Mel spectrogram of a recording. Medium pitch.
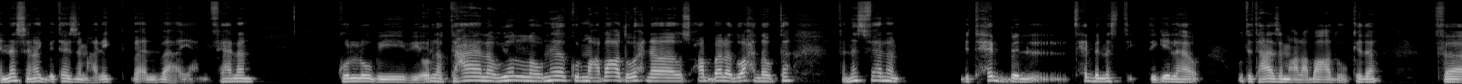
Yes: medium, 145 Hz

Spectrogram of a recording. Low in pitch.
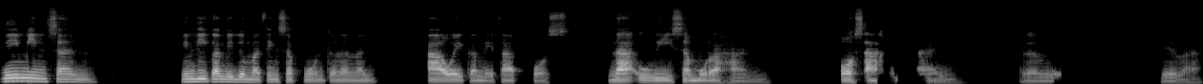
Yes: very low, 95 Hz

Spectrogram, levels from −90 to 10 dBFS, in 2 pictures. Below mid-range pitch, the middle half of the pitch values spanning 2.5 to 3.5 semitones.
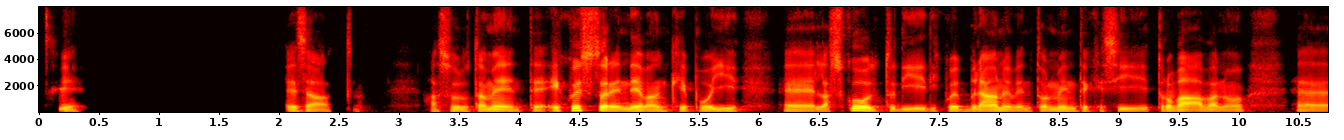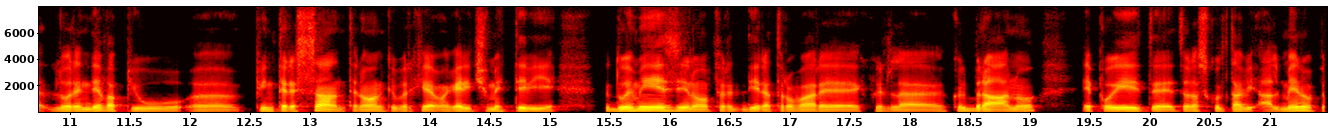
No: low, 110 Hz; narrow, 1.8 semitones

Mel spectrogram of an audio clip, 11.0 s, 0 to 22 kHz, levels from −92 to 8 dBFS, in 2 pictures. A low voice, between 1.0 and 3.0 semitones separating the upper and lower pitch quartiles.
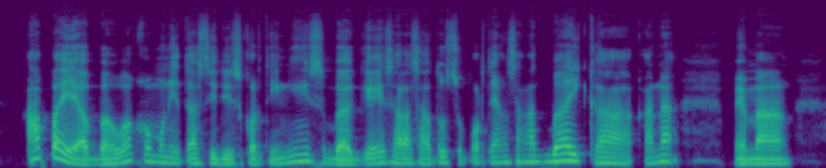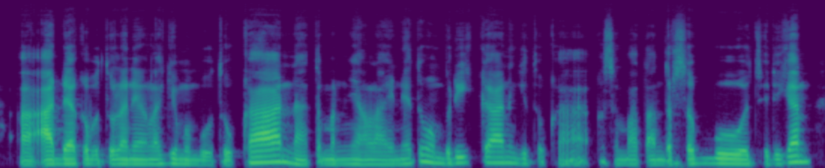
No: low, 115 Hz; average, 4.1 semitones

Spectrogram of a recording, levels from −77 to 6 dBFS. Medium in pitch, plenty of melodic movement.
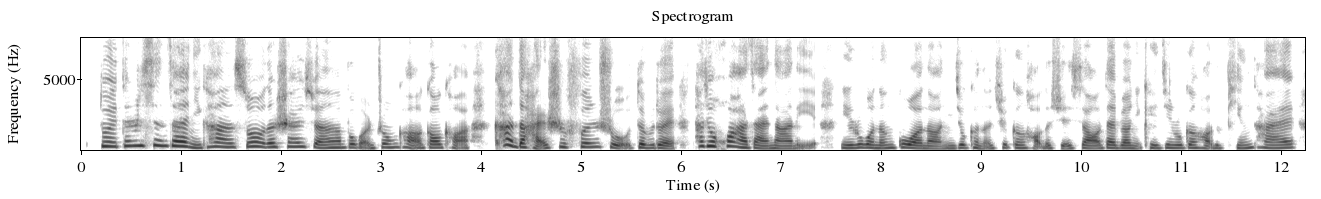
No: high, 225 Hz; wide, 6.0 semitones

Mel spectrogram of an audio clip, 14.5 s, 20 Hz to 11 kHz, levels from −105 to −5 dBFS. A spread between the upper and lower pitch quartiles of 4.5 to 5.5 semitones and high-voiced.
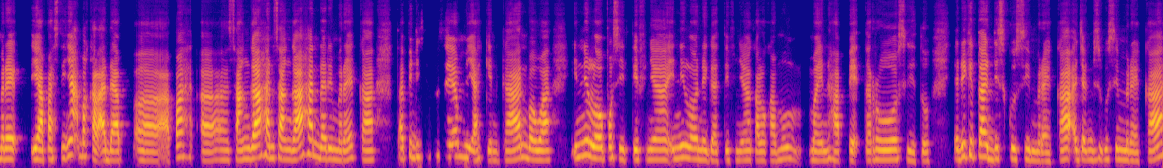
No: average, 2.7 semitones; high, 195 Hz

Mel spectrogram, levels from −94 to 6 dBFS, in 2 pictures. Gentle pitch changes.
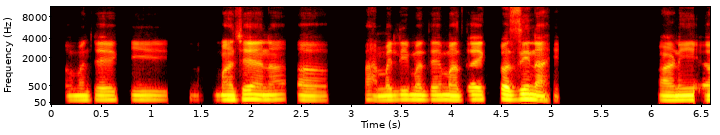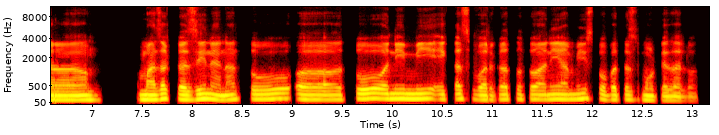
Yes: narrow, 2.2 semitones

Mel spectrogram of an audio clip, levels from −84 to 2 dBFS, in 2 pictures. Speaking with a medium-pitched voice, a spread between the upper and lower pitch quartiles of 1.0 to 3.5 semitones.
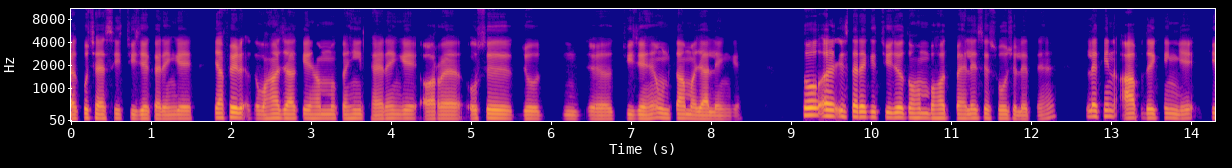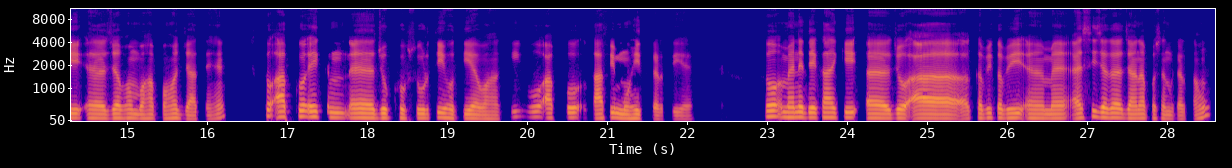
No: low, 120 Hz; average, 3.0 semitones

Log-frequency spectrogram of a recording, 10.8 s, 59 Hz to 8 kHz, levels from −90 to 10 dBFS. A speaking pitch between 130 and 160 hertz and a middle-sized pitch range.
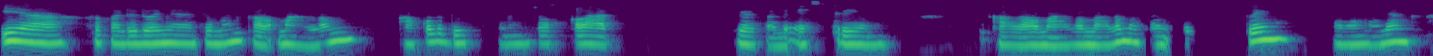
No: medium, 180 Hz; average, 3.0 semitones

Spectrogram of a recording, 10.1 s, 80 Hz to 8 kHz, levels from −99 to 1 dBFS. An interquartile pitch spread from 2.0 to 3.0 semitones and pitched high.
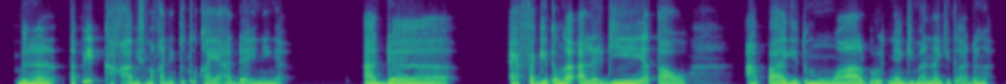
Yes: narrow, 2.5 semitones; high, 205 Hz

